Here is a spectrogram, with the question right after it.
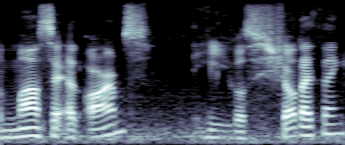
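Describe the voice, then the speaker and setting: The speaker is a man with a non-native accent. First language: not English. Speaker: video game streamer. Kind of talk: reading game text aloud. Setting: live stream. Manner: halting, stumbles over words.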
